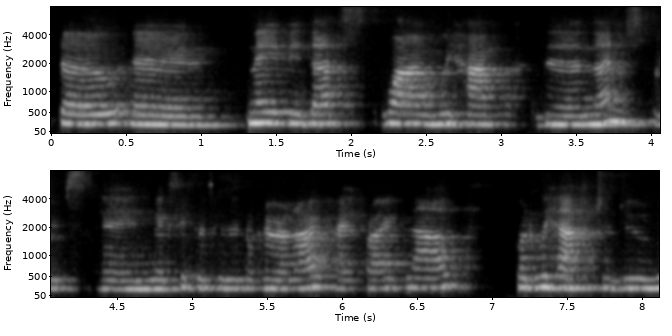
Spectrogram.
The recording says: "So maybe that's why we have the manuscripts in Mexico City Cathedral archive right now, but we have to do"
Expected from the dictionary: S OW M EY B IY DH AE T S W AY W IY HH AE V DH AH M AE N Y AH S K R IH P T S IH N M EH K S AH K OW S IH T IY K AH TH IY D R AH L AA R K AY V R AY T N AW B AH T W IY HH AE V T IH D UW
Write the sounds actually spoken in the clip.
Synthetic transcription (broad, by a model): S OW M EY B IY DH AE T S W AY W IY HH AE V DH AH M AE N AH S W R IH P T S IH N M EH K S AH K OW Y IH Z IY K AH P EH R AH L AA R AY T R AY T N AW B AH T W IY HH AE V T IH D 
